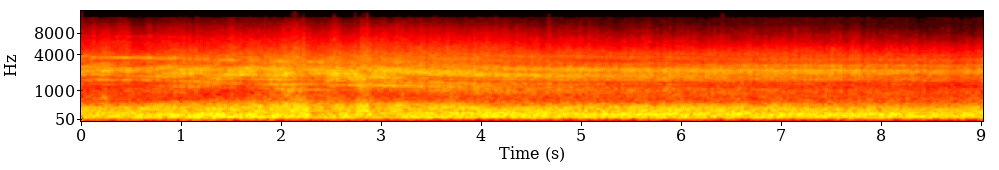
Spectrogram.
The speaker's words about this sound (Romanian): Avionul se pune în mișcare. Gata! Am decolat!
